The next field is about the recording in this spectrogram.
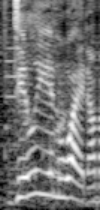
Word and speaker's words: Dillion Whyte: Dillion Whyte.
